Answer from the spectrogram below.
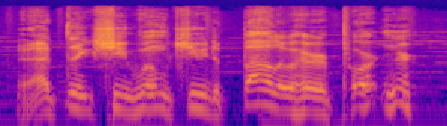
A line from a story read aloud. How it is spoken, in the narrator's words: somebody said, chuckling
